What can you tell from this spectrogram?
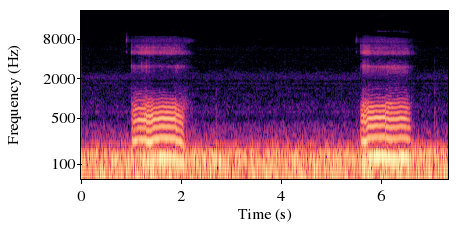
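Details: Snoring during sleep: two long, rattling, tonal breath sounds about four seconds apart over steady room hum.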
